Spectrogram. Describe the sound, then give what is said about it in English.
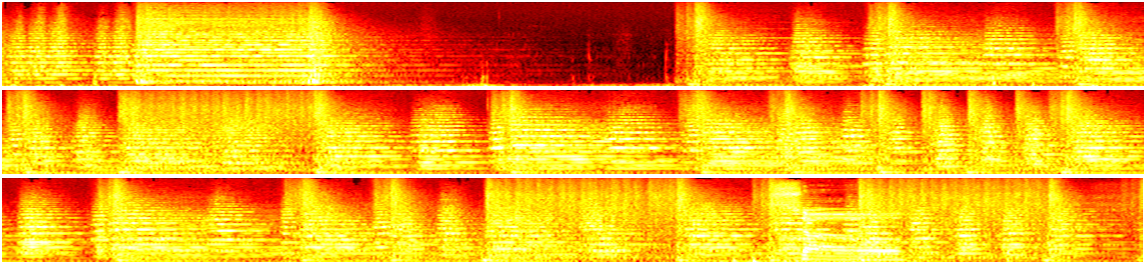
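The ceremonial march "Hail to the Chief" plays loudly from Spotify, with full brass chords and steady drum hits driving the rhythm throughout, and no one talking over it. “Is obviously this is hail to the chief.”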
